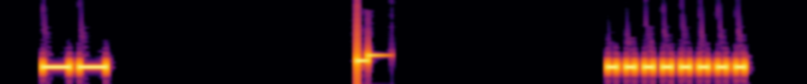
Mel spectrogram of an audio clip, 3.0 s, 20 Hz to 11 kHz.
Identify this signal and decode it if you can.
Morse code, heard as a keyed tone, about 36 wpm, 700 Hz. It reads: M <HH>
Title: Single Character (Letter:Number:Punctuation:Prosign) Alt 35wpm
